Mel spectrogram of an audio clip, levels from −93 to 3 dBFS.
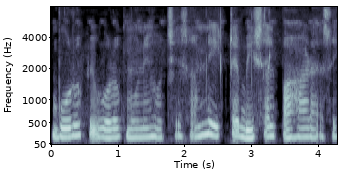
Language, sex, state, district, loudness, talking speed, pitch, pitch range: Bengali, female, West Bengal, North 24 Parganas, -20 LUFS, 140 wpm, 190 Hz, 185-215 Hz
